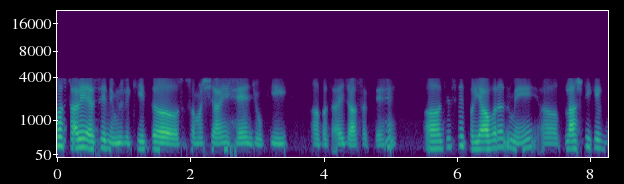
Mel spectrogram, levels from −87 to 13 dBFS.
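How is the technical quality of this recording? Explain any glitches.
Poor, because of one fault running throughout. A Codec 2 vocoder rebuilds the speech from pitch, voicing, energy and envelope alone, likely its 3.2 kbit/s mode. It sounds robotic and buzzy, with nothing above 3.8 kHz.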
